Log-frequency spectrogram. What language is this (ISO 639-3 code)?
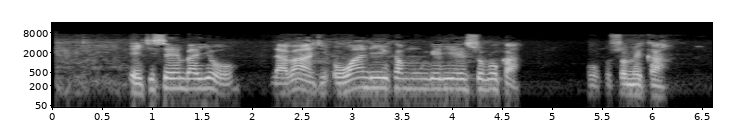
lug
